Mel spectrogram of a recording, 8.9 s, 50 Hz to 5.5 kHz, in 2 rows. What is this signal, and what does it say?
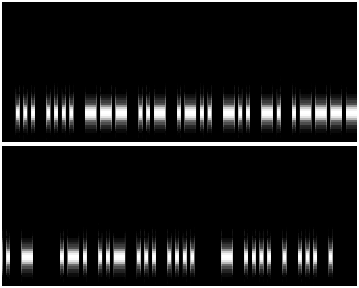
Morse code, heard as a keyed tone, about 25 wpm, 600 Hz. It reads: SHOULDN'T RUSH THESE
